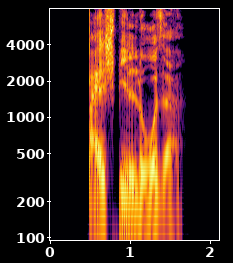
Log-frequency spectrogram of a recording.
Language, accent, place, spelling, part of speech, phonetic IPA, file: German, Germany, Berlin, beispiellose, adjective, [ˈbaɪ̯ʃpiːlloːzə], De-beispiellose.ogg
- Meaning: inflection of beispiellos: 1. strong/mixed nominative/accusative feminine singular 2. strong nominative/accusative plural 3. weak nominative all-gender singular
